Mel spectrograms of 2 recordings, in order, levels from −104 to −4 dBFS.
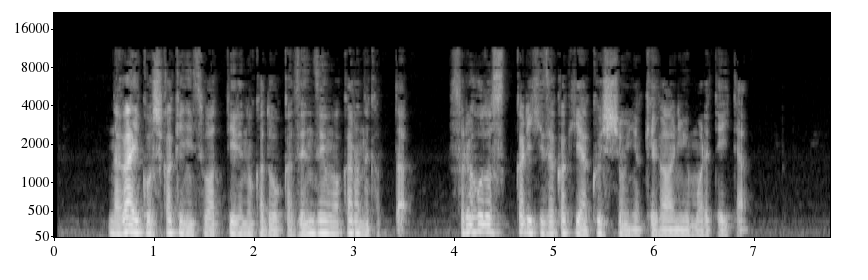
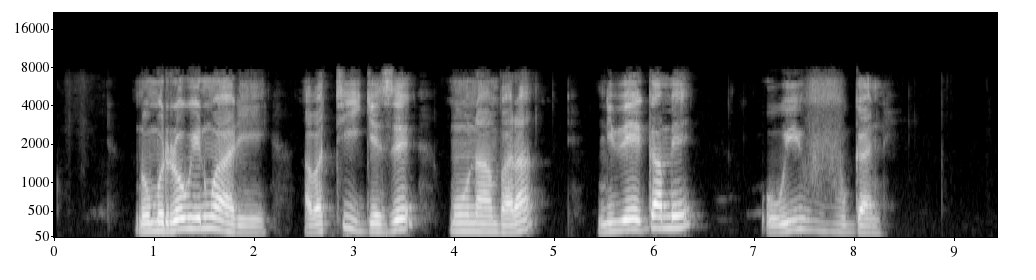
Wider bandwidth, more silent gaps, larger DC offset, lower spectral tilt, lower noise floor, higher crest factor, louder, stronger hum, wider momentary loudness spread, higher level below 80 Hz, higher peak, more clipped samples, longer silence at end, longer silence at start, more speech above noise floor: first, 11.5 kHz vs 8 kHz; neither; neither; about the same, -6 dB/octave vs -5.5 dB/octave; second, -61 dBFS vs -87 dBFS; about the same, 22 dB vs 18 dB; second, -23 LUFS vs -18 LUFS; neither; second, 13 LU vs 16 LU; first, -38 dBFS vs -60 dBFS; about the same, 0 dBFS vs 0 dBFS; neither; second, 0.85 s vs 1.15 s; second, 0.55 s vs 0.85 s; second, 38 dB vs 70 dB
